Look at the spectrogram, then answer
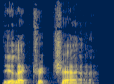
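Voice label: "electric chair", British English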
